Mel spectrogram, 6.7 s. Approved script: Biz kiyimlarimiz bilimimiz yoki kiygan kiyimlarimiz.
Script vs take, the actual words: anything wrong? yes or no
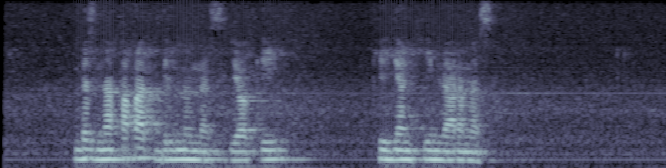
yes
